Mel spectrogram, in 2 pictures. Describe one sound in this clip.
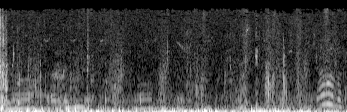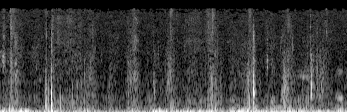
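Footsteps brush through grass.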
